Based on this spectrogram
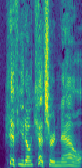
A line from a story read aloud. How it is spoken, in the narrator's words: Arden said, laughter tears in her eyes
